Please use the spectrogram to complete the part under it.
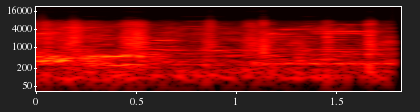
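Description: Pigeons coo softly and repeatedly at close range, with several low, rounded calls pulsing through about two seconds over faint background noise.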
